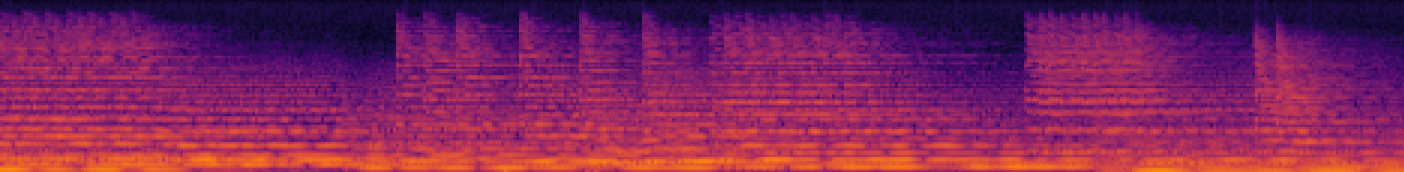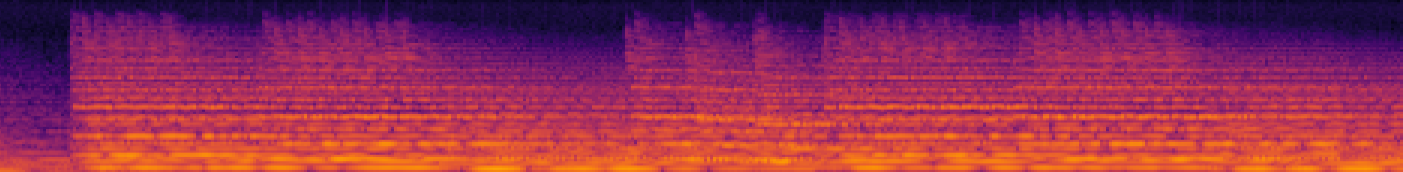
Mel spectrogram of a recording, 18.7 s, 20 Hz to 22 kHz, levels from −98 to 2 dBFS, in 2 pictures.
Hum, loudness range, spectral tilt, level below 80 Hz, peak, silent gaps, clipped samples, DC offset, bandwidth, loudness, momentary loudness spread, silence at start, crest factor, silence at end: none; 7 LU; -5.5 dB/octave; -46 dBFS; -12 dBFS; none; under 0.1%; under 0.1%; 16.5 kHz; -26 LUFS; 9 LU; 0 s; 14 dB; 0 s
